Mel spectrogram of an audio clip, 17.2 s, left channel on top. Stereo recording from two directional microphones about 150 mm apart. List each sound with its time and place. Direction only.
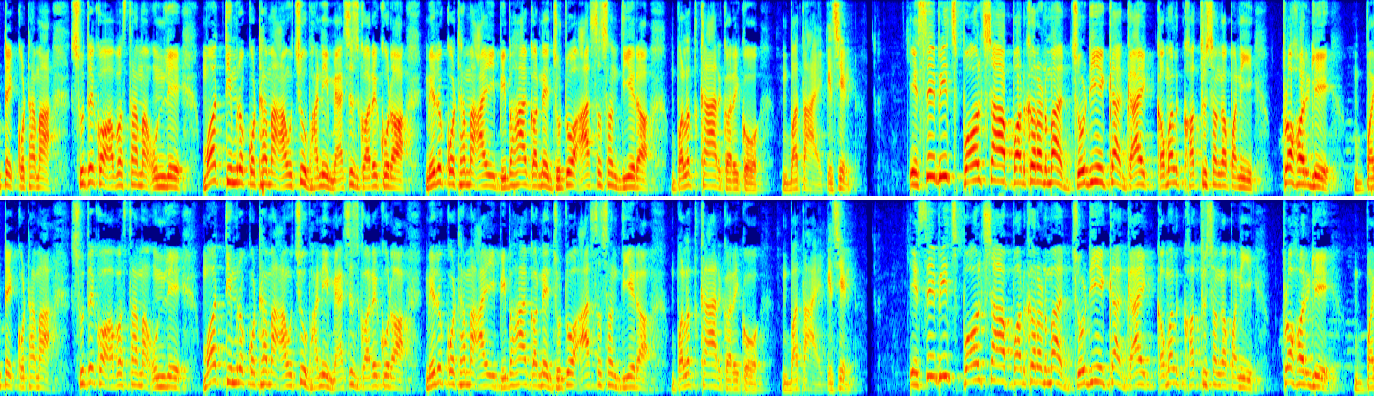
0.0 s speech: 30° left (ahead or behind)
11.3 s speech: 35° left (ahead or behind)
